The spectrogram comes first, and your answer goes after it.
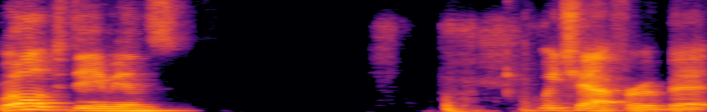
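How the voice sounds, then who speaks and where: A man speaks loudly. His pitch swings very widely. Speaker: fitness podcast co-host. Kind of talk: casual chat. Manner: animated.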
